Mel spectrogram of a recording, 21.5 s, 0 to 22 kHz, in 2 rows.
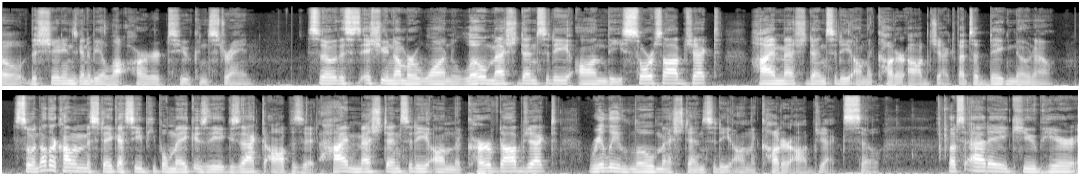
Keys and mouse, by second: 3.0 middle click, 3.7 middle click, 19.6 click, 20.4 shift+a.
